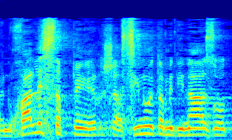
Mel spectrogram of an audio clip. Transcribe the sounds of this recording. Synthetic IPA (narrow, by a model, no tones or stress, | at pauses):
venuχalːe̞sape̞ʁʃeasinue̞t̪hame̞d̪inaːzo̞t̪̚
